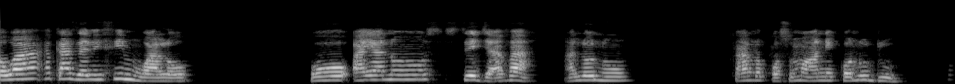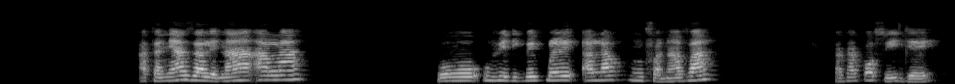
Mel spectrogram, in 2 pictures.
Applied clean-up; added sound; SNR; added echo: neural mask model DeepFilterNet 3.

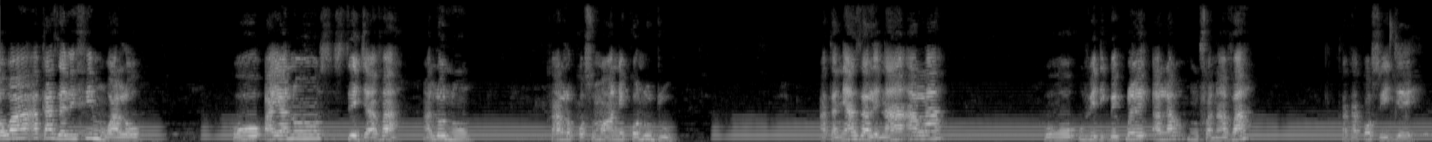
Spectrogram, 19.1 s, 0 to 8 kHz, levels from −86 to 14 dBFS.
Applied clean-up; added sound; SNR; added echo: none; Brass instrument; 14 dB; reverberation time 0.2 s.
